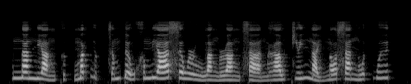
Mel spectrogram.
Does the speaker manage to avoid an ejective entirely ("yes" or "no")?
yes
